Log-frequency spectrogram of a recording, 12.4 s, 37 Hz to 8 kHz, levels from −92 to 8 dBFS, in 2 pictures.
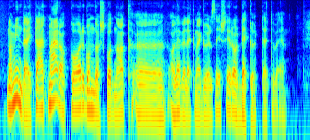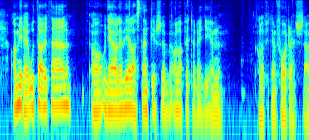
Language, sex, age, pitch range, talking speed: Hungarian, male, 60-79, 90-110 Hz, 100 wpm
